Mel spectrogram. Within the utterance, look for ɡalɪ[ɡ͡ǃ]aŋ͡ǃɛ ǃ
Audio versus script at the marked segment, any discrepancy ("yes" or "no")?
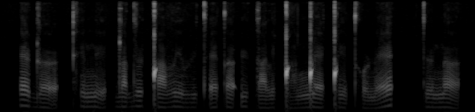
no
